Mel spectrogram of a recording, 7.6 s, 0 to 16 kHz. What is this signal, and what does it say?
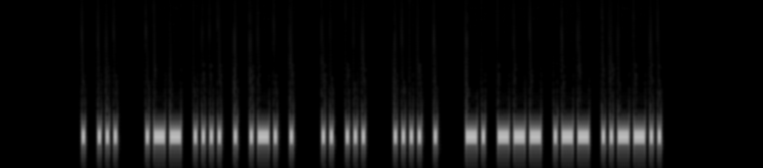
Morse code, heard as a keyed tone, about 30 wpm, 700 Hz. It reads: ES WHERE IS HE NOW?
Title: Sentences from Top 200 Words and Abbreviations 30wpm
